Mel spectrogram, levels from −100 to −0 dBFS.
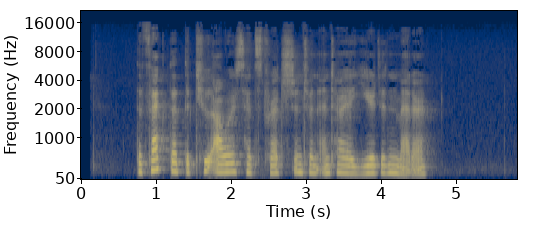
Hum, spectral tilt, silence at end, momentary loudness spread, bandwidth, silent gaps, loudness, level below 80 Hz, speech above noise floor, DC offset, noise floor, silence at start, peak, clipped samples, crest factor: none; -5 dB/octave; 1.2 s; 8 LU; 16 kHz; none; -30 LUFS; -76 dBFS; 39 dB; under 0.1%; -68 dBFS; 0.75 s; -8 dBFS; under 0.1%; 22 dB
